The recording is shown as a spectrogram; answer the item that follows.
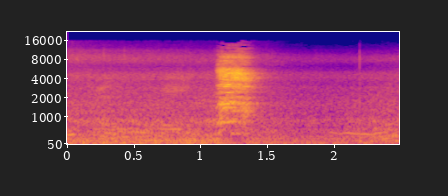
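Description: A single loud, harsh bird call, a caw-like squawk lasting about a third of a second, a little past a second in, over faint outdoor background.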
